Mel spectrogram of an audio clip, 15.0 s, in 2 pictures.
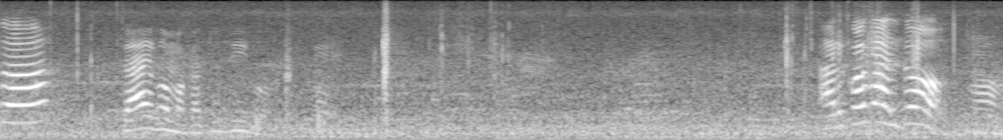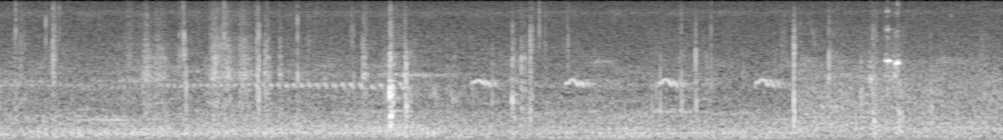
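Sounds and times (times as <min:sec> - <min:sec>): bird chirping: 0:06.9 - 0:14.9.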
